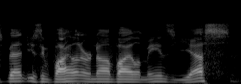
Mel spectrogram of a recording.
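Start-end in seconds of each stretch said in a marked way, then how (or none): none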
